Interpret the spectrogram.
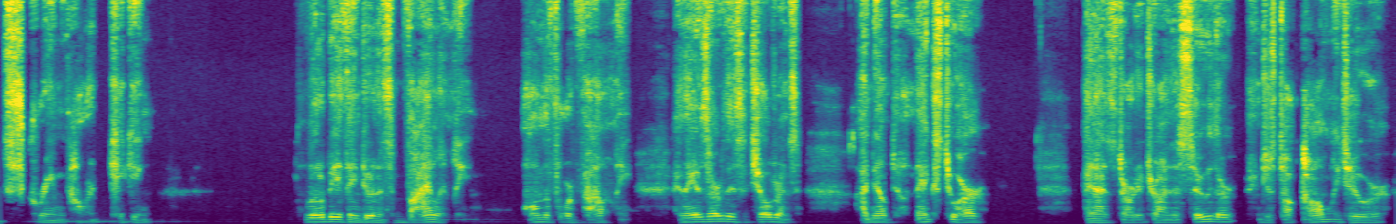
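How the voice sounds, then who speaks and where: Low, husky man venting bluntly. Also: fairly bright tone, dry recording, rough recording. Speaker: video host telling personal stories. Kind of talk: casual personal storytelling and venting.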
